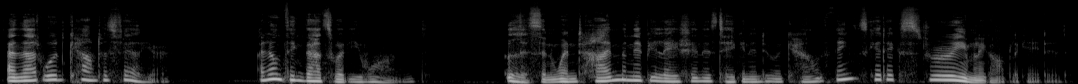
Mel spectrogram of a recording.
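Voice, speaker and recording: A woman playing a powerful dragon queen in an ASMR roleplay, speaking in a deliberate, solemn manner that dips into whispers. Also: low voice, sing-song, warm tone, dry recording, full character voice. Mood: firm, measured. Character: powerful, commanding dragon queen training a human champion. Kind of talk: ASMR audio roleplay, scripted monologue.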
